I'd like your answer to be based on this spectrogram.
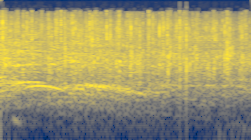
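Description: Audience clapping during a Jain afternoon sermon by Acharya Vidyasagar Ji Maharaj at a pichchhika ceremony, a short burst of loud, dense applause with a faint voice briefly audible beneath it.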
